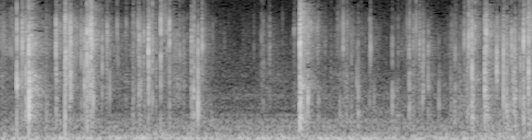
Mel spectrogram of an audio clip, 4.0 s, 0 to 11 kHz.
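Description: A blue Covered Bridge potato chip bag made of plastic foil and full of chips is crinkled and squeezed with the fingers. Sharp, bright crackles come in bursts with little low end, easing into a quieter stretch near the middle before a loud snap at about 2.2 seconds. Dense crinkling builds again toward the end.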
